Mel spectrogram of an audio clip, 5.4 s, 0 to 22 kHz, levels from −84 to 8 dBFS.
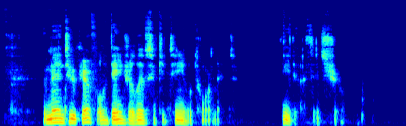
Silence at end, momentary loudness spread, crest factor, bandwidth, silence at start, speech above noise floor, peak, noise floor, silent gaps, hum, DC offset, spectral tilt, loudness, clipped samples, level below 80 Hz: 0.9 s; 17 LU; 20 dB; 14.5 kHz; 0.6 s; 58 dB; -4 dBFS; -82 dBFS; none; none; under 0.1%; -6 dB/octave; -24 LUFS; under 0.1%; -56 dBFS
